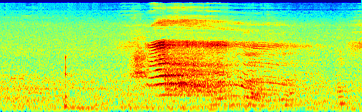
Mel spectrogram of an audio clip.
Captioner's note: crying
